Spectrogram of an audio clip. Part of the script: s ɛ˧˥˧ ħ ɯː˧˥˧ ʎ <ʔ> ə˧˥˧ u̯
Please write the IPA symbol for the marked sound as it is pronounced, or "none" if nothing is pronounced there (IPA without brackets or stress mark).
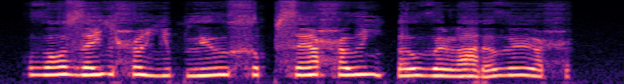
ʔ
